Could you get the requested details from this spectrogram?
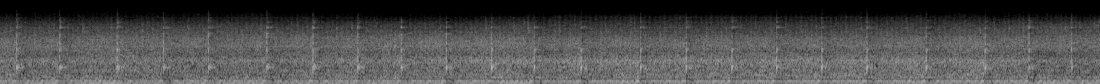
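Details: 1965 Mustang GT convertible after Tuff Stuff 7068K 140 A alternator install: steady airy hiss over smooth idle with faint regular tick, a new sound seemingly from the carburetor; cause unknown.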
